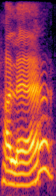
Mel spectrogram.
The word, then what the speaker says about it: Halle: Yes, it's Halle pronounced like Hallelujah.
